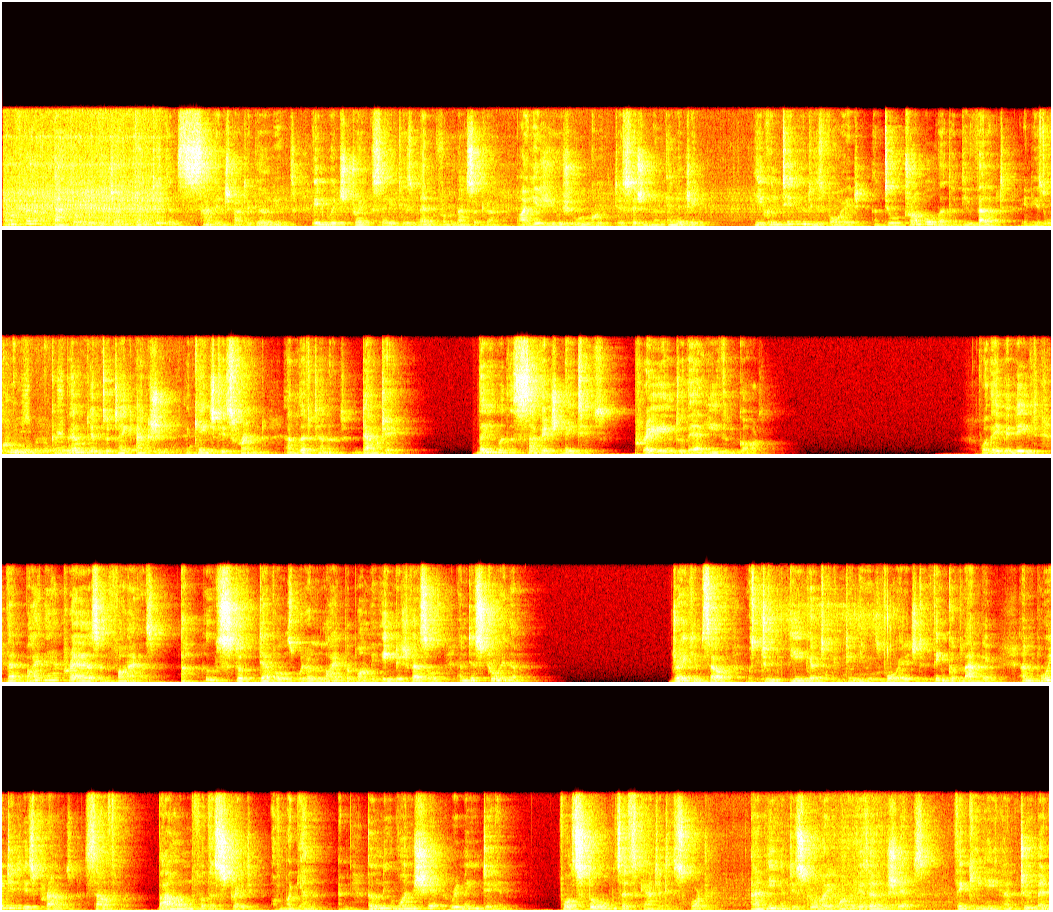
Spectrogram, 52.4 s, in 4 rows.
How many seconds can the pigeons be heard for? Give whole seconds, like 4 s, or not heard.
5 s.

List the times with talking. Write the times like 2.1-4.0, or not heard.
0.0-8.8, 9.4-18.1, 19.0-22.6, 25.2-32.8, 34.5-52.3.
